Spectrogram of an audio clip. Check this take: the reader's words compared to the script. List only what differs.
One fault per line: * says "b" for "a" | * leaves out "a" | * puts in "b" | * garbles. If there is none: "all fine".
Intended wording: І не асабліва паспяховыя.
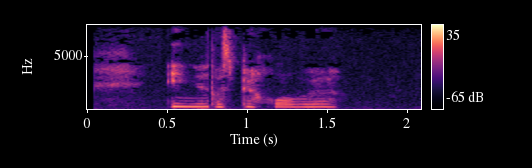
* leaves out "асабліва"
